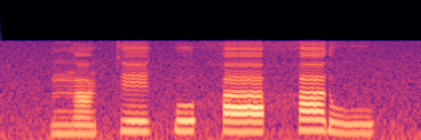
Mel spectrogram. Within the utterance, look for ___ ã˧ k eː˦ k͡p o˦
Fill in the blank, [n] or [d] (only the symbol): n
